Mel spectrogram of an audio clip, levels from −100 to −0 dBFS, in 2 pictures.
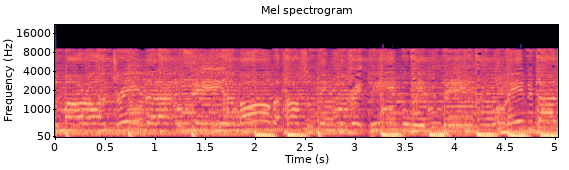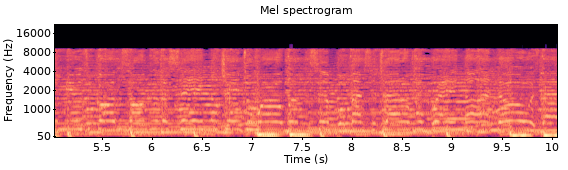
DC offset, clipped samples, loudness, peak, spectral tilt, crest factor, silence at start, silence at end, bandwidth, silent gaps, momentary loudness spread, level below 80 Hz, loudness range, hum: under 0.1%; under 0.1%; -12 LUFS; 0 dBFS; -4 dB/octave; 12 dB; 0 s; 0 s; 9.4 kHz; none; 3 LU; -20 dBFS; 0 LU; none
